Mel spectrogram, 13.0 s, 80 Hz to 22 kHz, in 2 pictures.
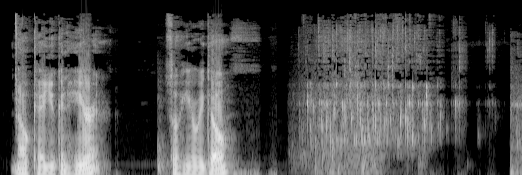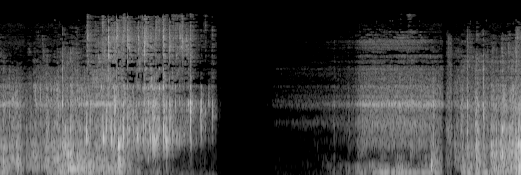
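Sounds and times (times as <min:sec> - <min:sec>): coffee maker gurgling: 0:03.7 - 0:09.2.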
